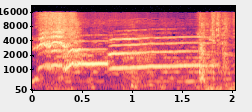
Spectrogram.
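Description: An anime character's drawn-out scream of "Nooooo!" in the trailer's dubbed voice track. It rises at first, is then held for about a second and a half, and breaks off near the end.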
